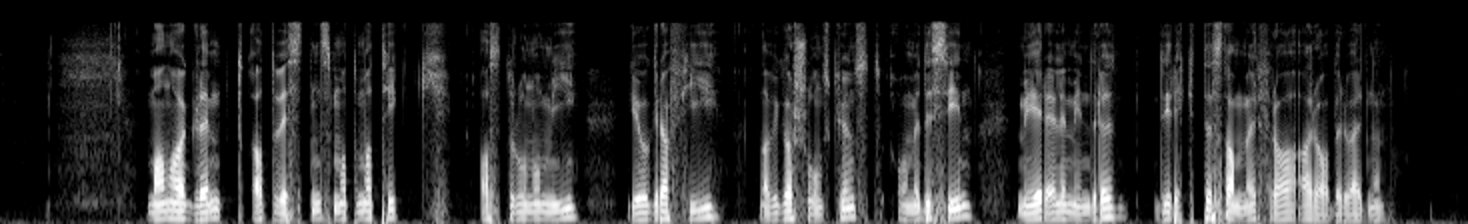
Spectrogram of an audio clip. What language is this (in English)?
Norwegian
